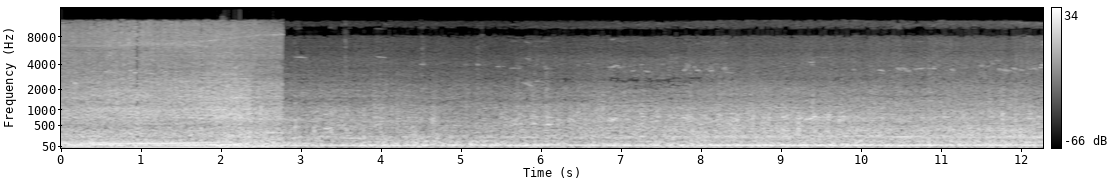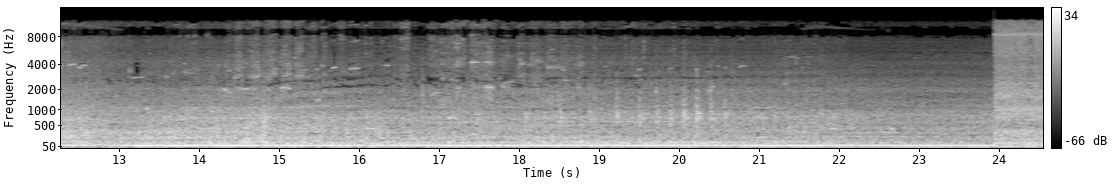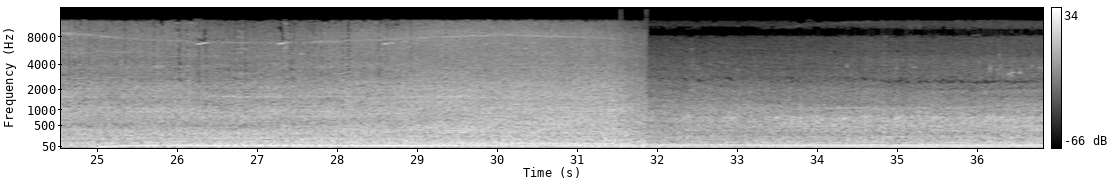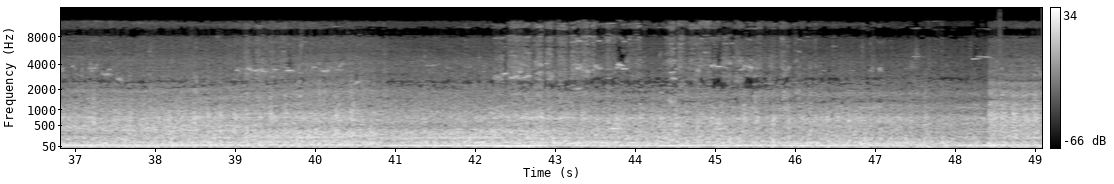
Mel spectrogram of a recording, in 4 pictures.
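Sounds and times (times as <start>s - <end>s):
diesel machinery rumbling: 0.0s - 49.0s
loud rushing hiss: 24.0s - 26.2s.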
